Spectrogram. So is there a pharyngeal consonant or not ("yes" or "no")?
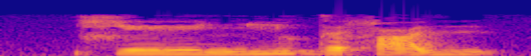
yes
